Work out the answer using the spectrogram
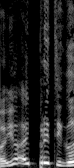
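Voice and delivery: very high motherly voice. Retelling his mother's usual compliment: imitating his Filipina mother. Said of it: "her biggest compliment usually is".

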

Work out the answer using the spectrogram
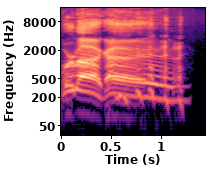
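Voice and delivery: very loud, hard, aggressive, forceful delivery. Showing how not to open the show: mock hard aggressive intro. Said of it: "come in all hard and aggressive".

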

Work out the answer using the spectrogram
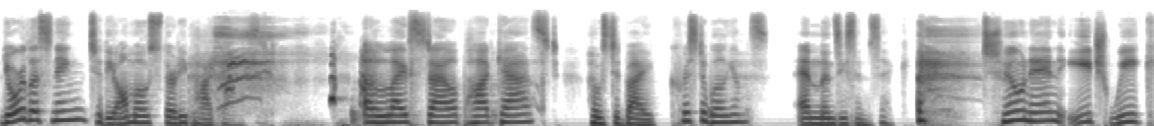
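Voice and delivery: deep, announcer-style belly voice, radio-like. A podcast host reads the show's intro in a radio voice. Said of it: "doing my radio voice".

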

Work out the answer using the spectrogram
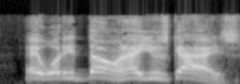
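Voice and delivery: put-on New York Queens accent. Praising a British actor's performance, act out his role, imitating a guy from Queens. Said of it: "playing a guy from Queens".

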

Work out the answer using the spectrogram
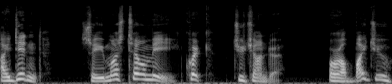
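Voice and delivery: usual speaking voice

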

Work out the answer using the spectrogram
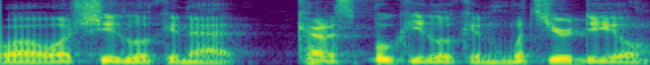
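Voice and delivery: sly gnomish voice. Voicing the gnome pulling the iron door open: sly gnome voice. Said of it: "this gnome is, he's a small dude".

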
